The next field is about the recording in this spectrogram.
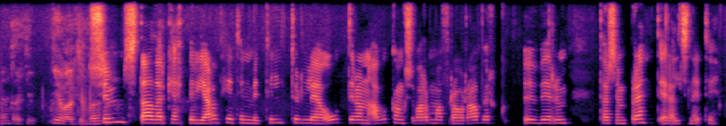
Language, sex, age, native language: Icelandic, female, 30-39, Icelandic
